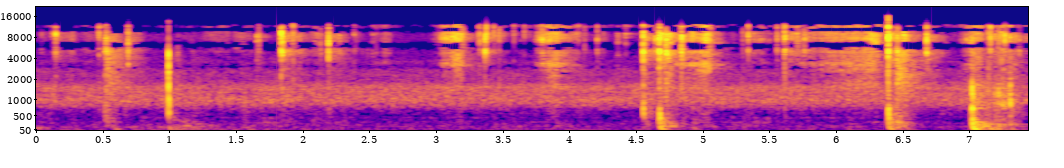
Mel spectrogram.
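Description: A palm-sized, solid molded kinetic sand turtle figure is held in one hand while a metal craft knife blade cuts and scrapes into it, slicing off thin slabs. The clip has soft, gritty scraping and crumbling textures punctuated by short, sharp cracking snaps, with a few louder chops near the end.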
